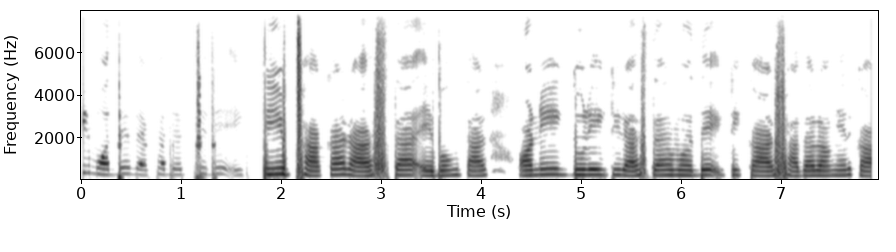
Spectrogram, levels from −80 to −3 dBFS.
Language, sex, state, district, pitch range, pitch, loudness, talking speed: Bengali, female, West Bengal, Jalpaiguri, 225-260 Hz, 240 Hz, -24 LUFS, 160 wpm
